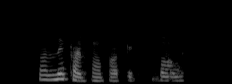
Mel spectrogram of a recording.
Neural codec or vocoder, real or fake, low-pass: codec, 44.1 kHz, 1.7 kbps, Pupu-Codec; fake; 3.6 kHz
